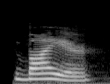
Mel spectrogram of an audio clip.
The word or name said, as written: Bayer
